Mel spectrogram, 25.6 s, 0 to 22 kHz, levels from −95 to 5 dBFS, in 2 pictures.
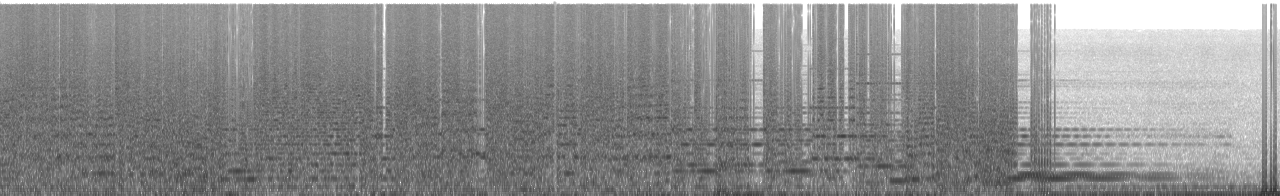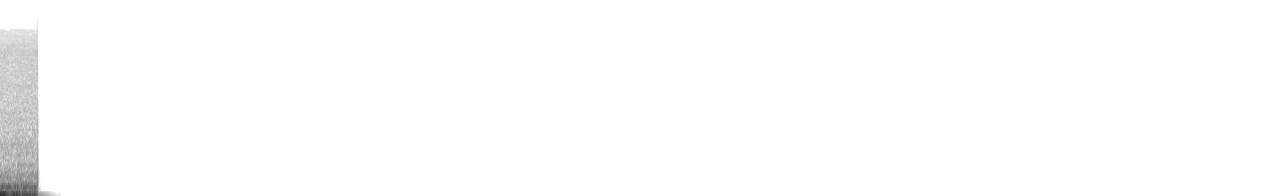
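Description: From 0.00 to 10.55 s the audio suffers integer overflow. Peaks were pushed about 12 dB past the integer ceiling, and instead of being limited they wrapped around to the opposite extreme of the range. Every loud moment in this stretch produces a violent crack, far harsher than ordinary clipping, because the waveform jumps full-scale from one polarity to the other rather than flattening.

At 5.53 to 5.58 s, inside that overflowing stretch, there is a short concealed packet loss. About 20 ms of audio failed to reach the decoder in time, and the receiver bridged the gap with roughly 23 ms of synthesised continuation, extending the preceding sound and then crossfading back into the real signal. It is heard as a brief smear or wobble.

Integer overflow returns from 12.63 to 12.76 s, this time with about 4 dB of overdrive. The wrap-around is the same, but the shorter span and lower excess confine it to a quick burst of sharp cracks on the loudest peaks.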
